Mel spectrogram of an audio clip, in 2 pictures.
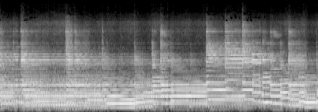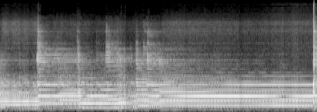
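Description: Solo electric guitar, a Telecaster-style, played through an amplifier: sustained chords and picked notes that ring on over one another.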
